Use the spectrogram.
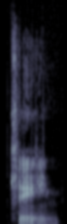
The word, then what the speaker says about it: Kain: Kane. And with a K. And Kane. K A I N. Like Cain and Able.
